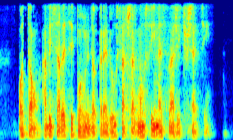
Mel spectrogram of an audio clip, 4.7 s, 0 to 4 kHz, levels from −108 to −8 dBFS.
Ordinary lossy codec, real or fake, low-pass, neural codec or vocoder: AAC, 24 kbps; fake; 3.6 kHz; codec, 16 kHz, 1 kbps, FunCodec, trained on LibriTTS, 50 frames a second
